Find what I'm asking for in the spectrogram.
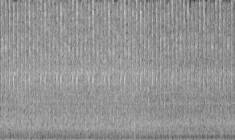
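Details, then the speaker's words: Engine with unstable idle and misfire, vacuum probes on exhaust pipe and dipstick tube: low, lumpy idle with a slight stumble. A poorly sealing exhaust valve leaks pressure, giving a high signal and unbalancing the engine. Rough idle from leaking exhaust valve. "entonces aquí tenemos una válvula de escape que está sellando mal por eso es que deja escapar con presión y por eso tenemos una señal alta en este"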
